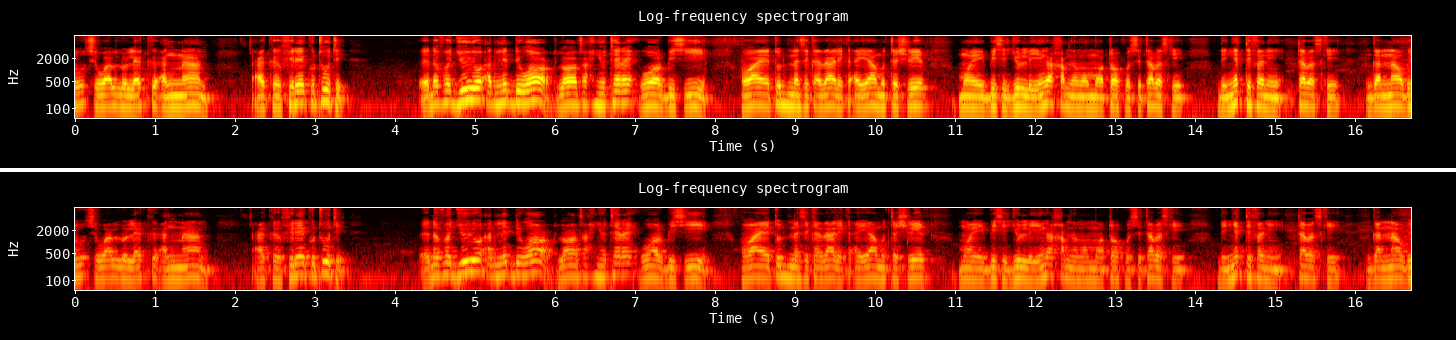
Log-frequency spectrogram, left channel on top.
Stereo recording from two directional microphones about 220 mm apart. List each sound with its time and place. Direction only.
0.0 s speech: 40° left (ahead or behind)
4.3 s speech: 35° left (ahead or behind)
